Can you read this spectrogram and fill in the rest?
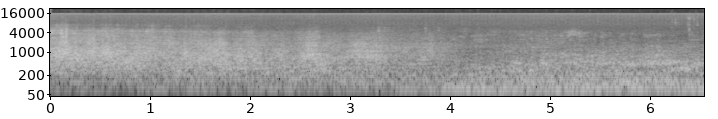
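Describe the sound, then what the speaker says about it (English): A Hawker Hunter jet at the RIAT air show at RAF Fairford roars overhead, a loud, broad sustained rumble that swells toward the end, with a commentator talking over it. "is the Hawker Hunter. This thing has 6 times the power of the Fouga Magister."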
